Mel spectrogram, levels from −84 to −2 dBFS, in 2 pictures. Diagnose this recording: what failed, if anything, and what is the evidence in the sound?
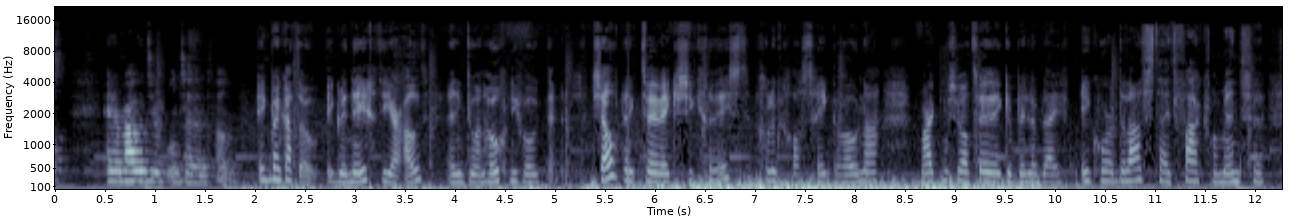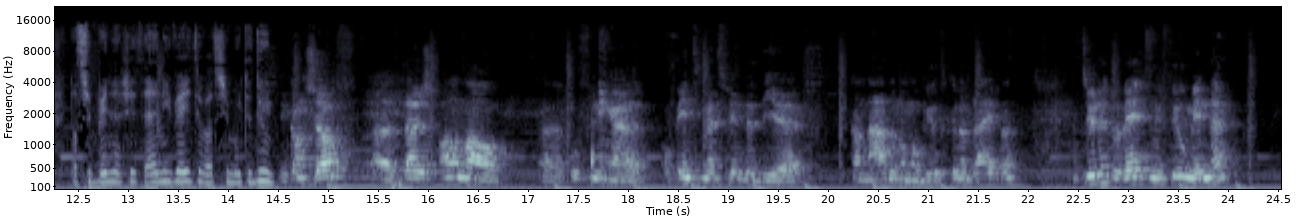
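The converter or analogue input stage is adding a constant DC offset, about -42 dBFS, across the whole recording. It is inaudible, but it shifts the waveform off zero, uses a little headroom, and appears as steady energy at the bottom of the spectrum.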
